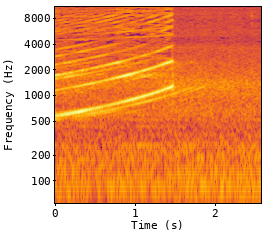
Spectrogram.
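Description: A megaphone siren wails with a quick rising sweep.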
